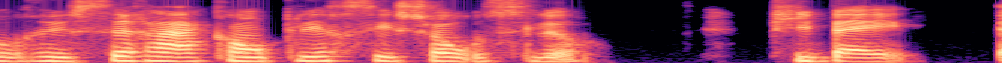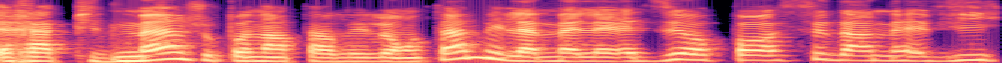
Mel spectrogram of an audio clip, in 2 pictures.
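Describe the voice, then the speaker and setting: A woman speaks at a fairly slow pace with ordinary pitch variation. The sound is dry and close with no echo, over a quiet background. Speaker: entrepreneur and interview guest. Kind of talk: casual interview. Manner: calm, grounded.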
